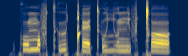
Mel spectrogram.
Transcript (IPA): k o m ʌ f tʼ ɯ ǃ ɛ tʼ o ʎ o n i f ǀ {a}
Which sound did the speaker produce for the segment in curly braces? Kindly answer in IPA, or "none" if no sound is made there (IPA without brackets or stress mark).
ʌ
